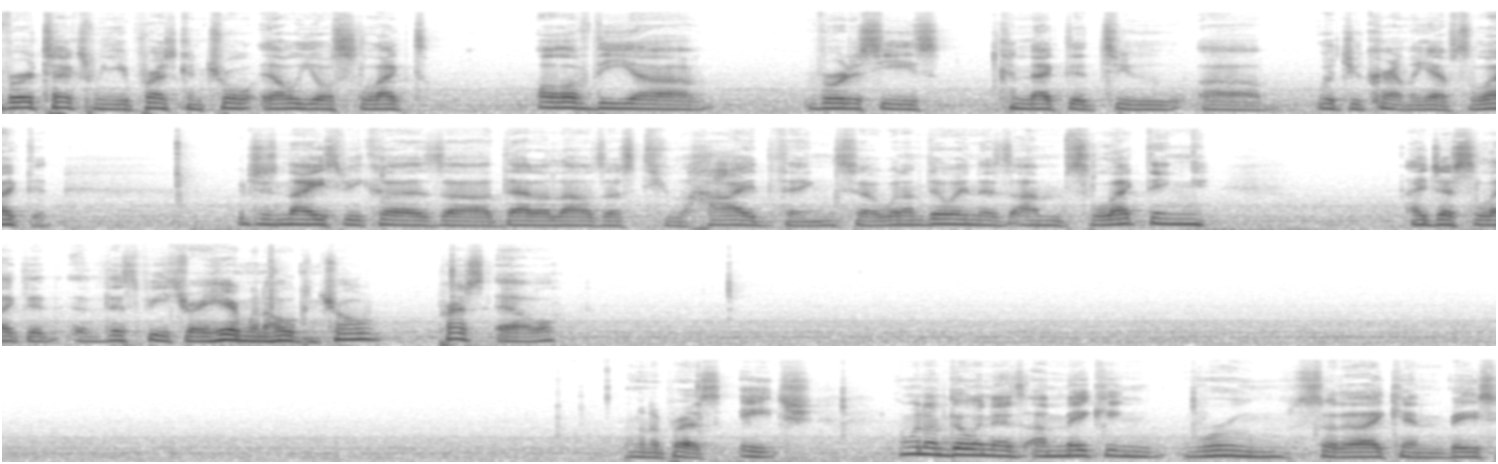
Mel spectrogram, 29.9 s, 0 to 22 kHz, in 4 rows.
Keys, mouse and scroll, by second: 4.9 middle click, 8.3 h, 9.3 middle click, 12.5 click, 17.2 ctrl+l, 18.5 middle click, 25.9 h, 26.6 middle click, 28.4 middle click.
